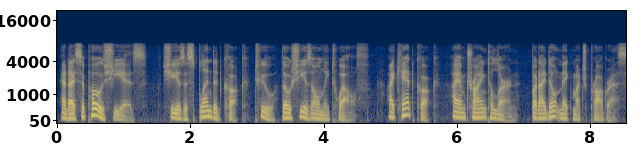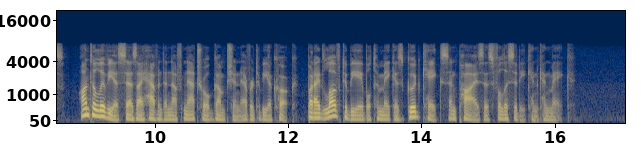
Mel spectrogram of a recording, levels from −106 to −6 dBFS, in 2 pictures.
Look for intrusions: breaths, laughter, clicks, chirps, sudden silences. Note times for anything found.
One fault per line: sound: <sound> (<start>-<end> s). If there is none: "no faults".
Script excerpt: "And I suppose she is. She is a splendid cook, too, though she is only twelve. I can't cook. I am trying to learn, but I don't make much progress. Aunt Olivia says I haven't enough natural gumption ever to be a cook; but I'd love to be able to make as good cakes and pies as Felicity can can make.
no faults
